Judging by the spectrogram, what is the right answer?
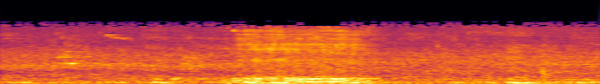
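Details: Soft, rough snore that rises and fades over steady background hiss from Charlie, a dog sleeping in an awkward position with his head pressed against a sliding glass door; ordinary snoring.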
